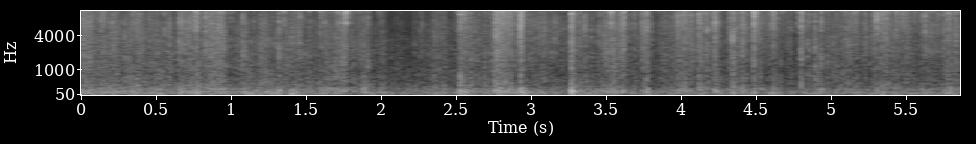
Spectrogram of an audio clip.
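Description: A handful of dry yellow spaghetti sticks held upright is scratched and tapped with long foil-covered nail tips. The sound is a dense run of bright, crinkly scratches broken by sharp, quick ticks that die away almost at once, over a low, soft rumble.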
